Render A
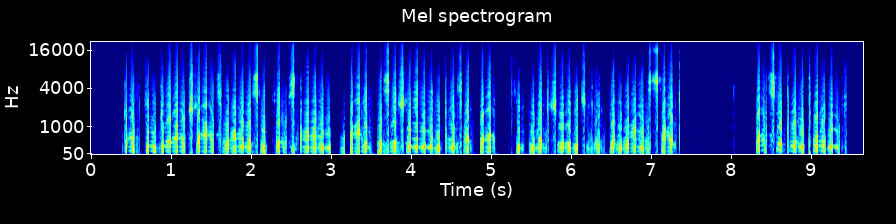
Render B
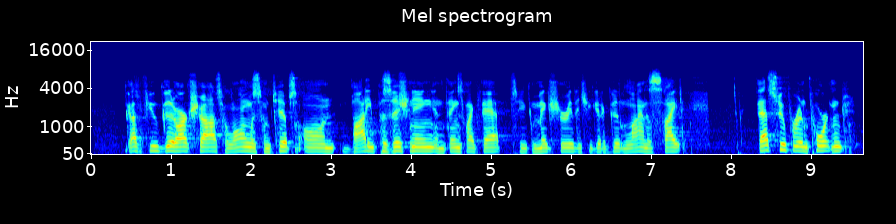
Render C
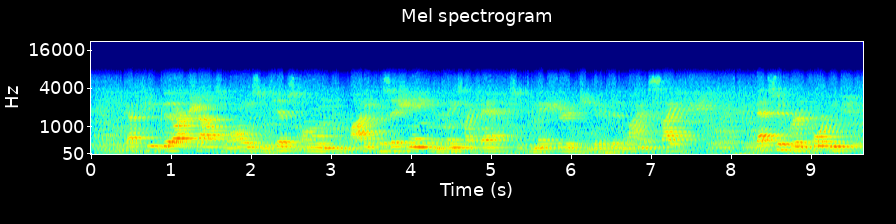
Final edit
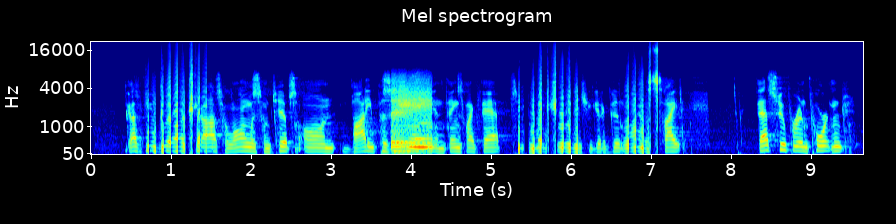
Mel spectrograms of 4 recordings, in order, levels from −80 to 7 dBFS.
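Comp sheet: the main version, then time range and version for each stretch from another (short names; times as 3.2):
B
0.71–1.44 from A, crossfade 0.24 s
3.76–4.27 from C
5.35–6.1 from A
6.66–7.11 from A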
